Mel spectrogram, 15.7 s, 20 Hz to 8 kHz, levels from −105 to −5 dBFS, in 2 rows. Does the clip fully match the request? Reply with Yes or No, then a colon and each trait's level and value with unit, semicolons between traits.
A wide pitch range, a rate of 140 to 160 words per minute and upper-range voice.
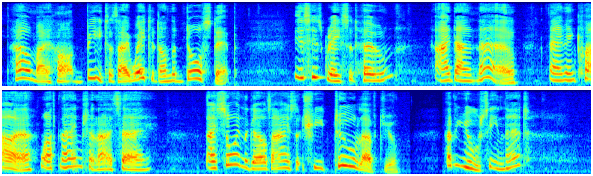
Yes: wide, 5.8 semitones; average, 155 wpm; high, 240 Hz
